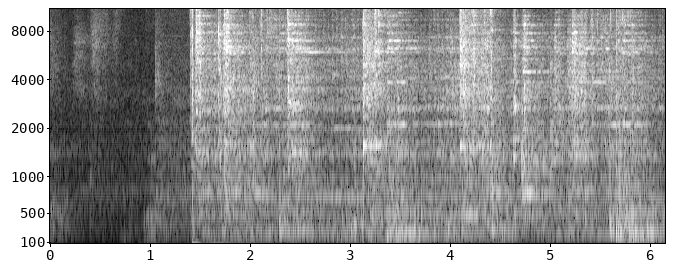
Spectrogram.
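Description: Laboratory compaction machine ramming a soil-and-additive mix in a steel cylindrical mold: repeated knocks over a running mechanical noise, starting about a second and a half in.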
